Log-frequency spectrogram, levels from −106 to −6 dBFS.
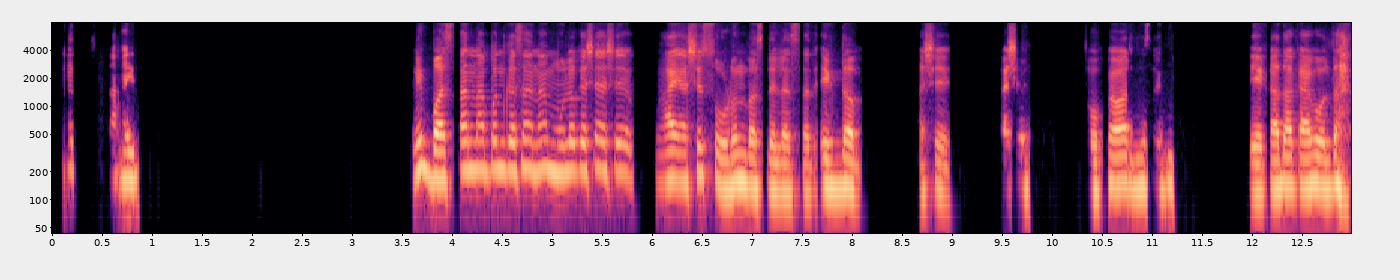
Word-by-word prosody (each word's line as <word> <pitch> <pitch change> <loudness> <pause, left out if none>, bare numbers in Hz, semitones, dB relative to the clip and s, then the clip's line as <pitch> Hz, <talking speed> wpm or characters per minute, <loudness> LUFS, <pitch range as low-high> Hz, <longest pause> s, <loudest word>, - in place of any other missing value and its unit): तेच 205 - -9 0.4
आहे 160 -1 +1 2.8
आणि 205 - +4
बसताना 190 +6 +3
पण 210 0 0
कसं 205 +1 0
आहे 215 -2 -1
ना, 210 +2 -1
मुलं 200 0 +1
कसे 200 +2 -1
असे 200 -2 -2 0.3
पाय 165 +1 +3
असे 155 +4 0
सोडून 155 -4 +2
बसलेले 135 -3 0
असतात 120 0 -4
एकदम. 135 -3 +3 0.6
असे 125 +1 -4 0.6
असे - - -4 0.4
सोफ्यावर 140 +3 +1
बसले 135 0 -4
की 125 - -10
एखादा 130 +4 +3
काय 140 -1 +4
बोलतात 140 -4 +3
150 Hz, 115 wpm, -24 LUFS, 135-195 Hz, 2.8 s, आणि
